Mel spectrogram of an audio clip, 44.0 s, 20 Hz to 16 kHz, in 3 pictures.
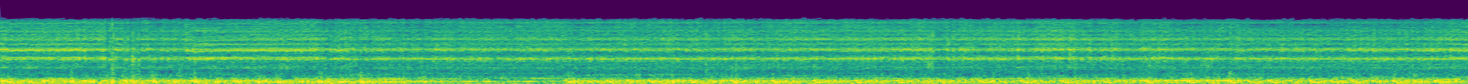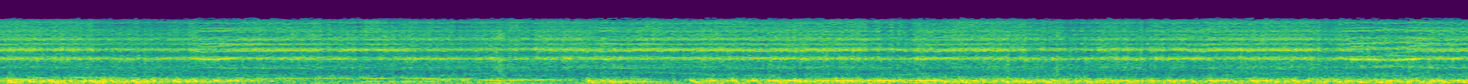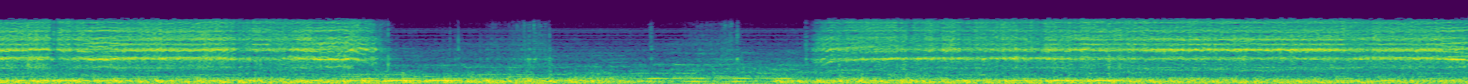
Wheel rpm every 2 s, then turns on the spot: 160, 160, 160, 160, 160, 160, 160, 160, 160, 160, 160, 160, 160, 160, 160, 160, 90, 0, 20, 150, 160, 160.
none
